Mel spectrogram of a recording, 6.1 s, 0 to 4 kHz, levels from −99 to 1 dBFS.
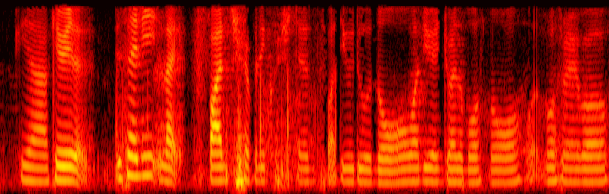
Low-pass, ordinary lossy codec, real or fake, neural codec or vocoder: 3.6 kHz; AAC, 16 kbps; real; none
